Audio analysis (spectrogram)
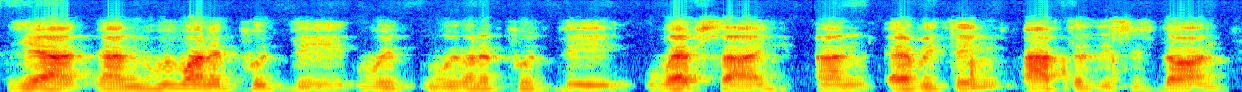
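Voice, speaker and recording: Male host, loose and chatty, slightly husky, dull stream sound. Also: mid-range voice, normal speed. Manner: relaxed, rambling with fillers, laughs easily. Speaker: talk show host. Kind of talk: casual live-stream chat.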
